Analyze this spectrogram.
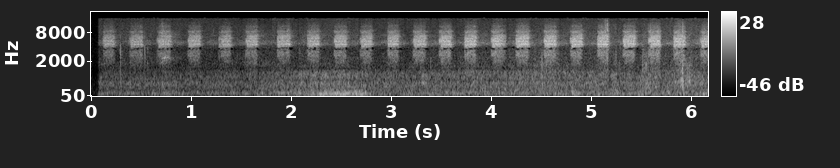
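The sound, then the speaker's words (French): A cicada sings in steady, rhythmic pulses of high, hissing buzz, many evenly spaced beats repeating without a break over a low background hum. “La cigale, dès qu'elle sent votre présence, elle s'arrête de chanter.”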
